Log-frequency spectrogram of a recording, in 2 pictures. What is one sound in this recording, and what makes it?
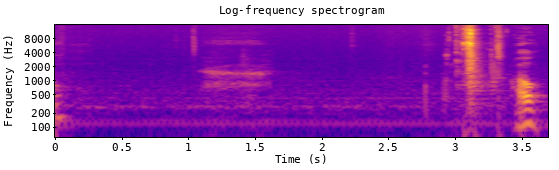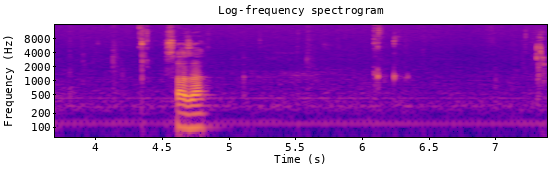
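A man chews and slurps food close to a microphone.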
